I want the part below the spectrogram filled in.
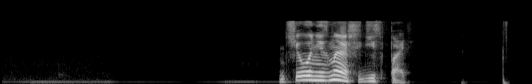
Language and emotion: Russian, angry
